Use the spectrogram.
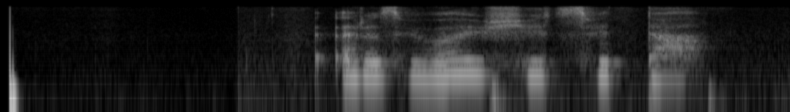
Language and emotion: Russian, neutral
